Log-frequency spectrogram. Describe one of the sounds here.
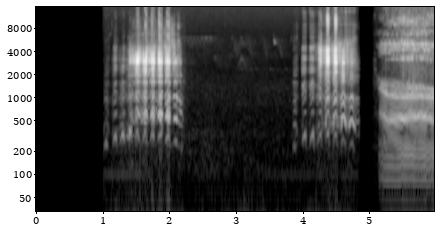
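A young goat bleats in short, wavering cries.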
